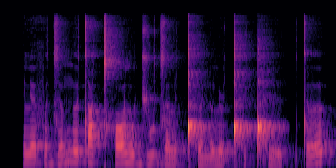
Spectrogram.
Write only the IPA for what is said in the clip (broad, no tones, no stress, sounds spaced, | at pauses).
l ɛ f ə d͡z ə ŋ ə t ɑ ǀʰ ɔ l u d͡ʒ u d͡z ʌ l ə ǃʰ ə n ʊ l ə˞ ǃʰ ɪ ǃʰ ɪ | t ə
